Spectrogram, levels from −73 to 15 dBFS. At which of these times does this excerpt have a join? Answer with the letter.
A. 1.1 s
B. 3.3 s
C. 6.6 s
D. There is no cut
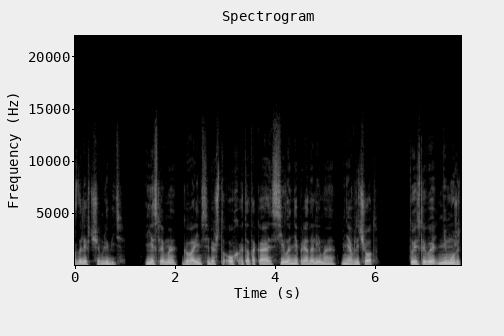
D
